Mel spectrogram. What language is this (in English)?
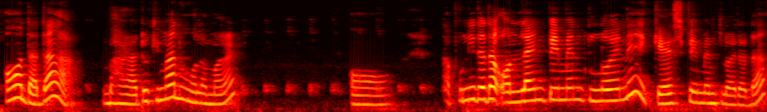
Assamese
